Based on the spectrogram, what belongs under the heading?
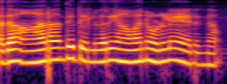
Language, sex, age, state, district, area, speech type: Malayalam, female, 18-30, Kerala, Kozhikode, rural, spontaneous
